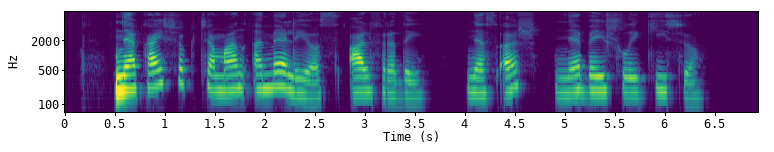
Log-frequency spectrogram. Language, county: Lithuanian, Kaunas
